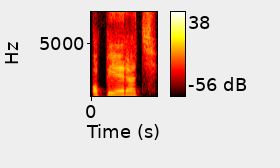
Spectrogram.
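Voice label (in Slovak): "opierať", Slovak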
